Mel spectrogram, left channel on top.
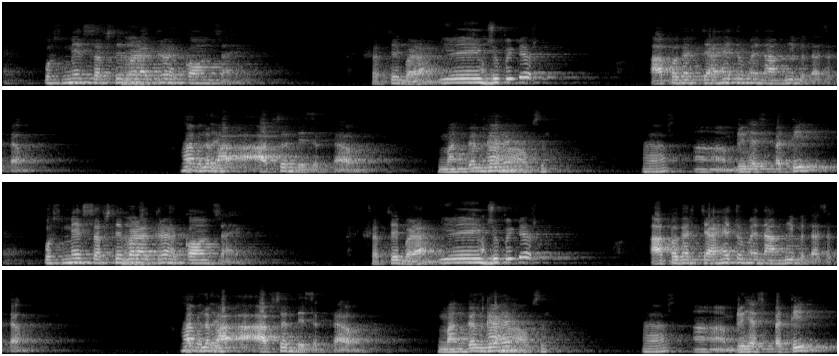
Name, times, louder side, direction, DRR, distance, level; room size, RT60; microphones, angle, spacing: voice 1, 0.4-2.4 3.7-4.3 6.5-8.6 10.2-12.0 12.7-13.6 15.3-16.5, right 3 dB, 65° right, 7 dB, 1.1 m, -20 dB
voice 2, 4.4-5.4 10.1-10.6 13.2-13.6 14.8-15.1, equal, 5° right, 9 dB, 0.3 m, -19 dB
13.5 x 8.8 x 5.9 m, 1.1 s
head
